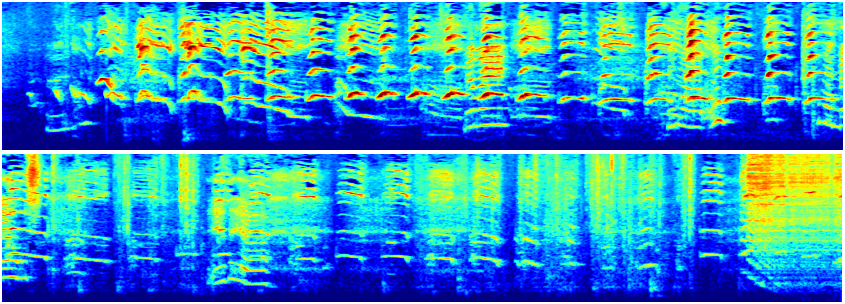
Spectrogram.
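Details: Old English Sheepdog puppies at four weeks old, Millie's litter, indoors, making a loud racket of rapid, high-pitched squeaky whines and yelps, many overlapping cries about three per second, fading to thinner squeaks near the end.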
